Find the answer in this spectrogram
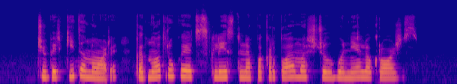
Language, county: Lithuanian, Utena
